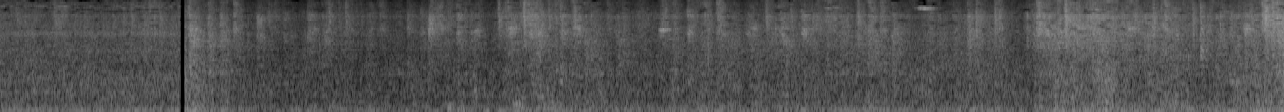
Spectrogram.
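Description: A bus engine idles and rumbles while the bus rolls slowly to a stop.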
